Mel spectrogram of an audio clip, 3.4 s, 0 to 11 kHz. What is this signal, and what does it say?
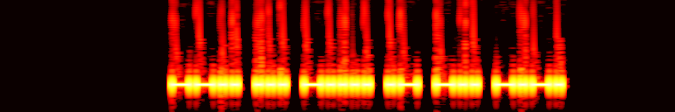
Morse code, heard as a keyed tone, about 40 wpm, 700 Hz. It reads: ZS6ADC
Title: DXCC-100 Call Signs - 6 Characters - 40wpm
